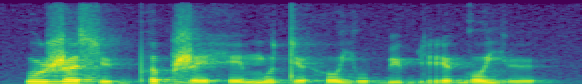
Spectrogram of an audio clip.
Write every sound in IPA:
u˥ʐə˥ sy˩bpʰə˥p ʐe˩he˩mu˥ tʏ˩ho˩ju˩ ɓy˥brʏ˥ɡo˥ jʏ˩

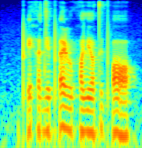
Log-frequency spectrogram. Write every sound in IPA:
pʼehɜde pʼɜɭuhɒlʲɒ t̪ɪpʼɒ

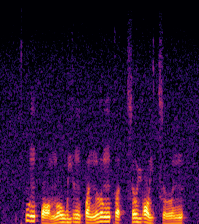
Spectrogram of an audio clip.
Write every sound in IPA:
kʷʰɪ˥ŋfɔː˨˩ n̪o˧wjɪ˧ŋ pɐ˨˥nlʊ˥ŋkɐ˨t̚ sɵ˥ɥ ɔː˨˧jt͡sɵ˨˧n

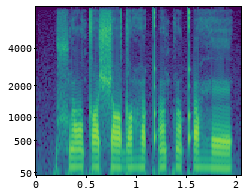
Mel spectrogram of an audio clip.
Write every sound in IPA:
sʷãtˤɛ ʃɛdˤuɦi qʼə̃kũqʼɘ ɦɛ

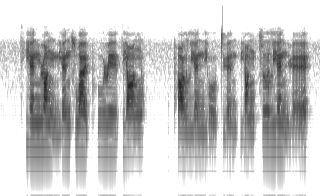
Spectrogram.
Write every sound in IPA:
t̪ʰjɛ˥nɻɑ˥˩ŋmjɛ˥n swa˥˩ɪ̯pʰu˥ɻe˥ɪ̯t̪jɑ˥ŋ | pʰɑ˥ʊ̯ljɛ˥njo˧˥ʊ̯ t̪ɥɛ˨˩npjɑ˥ŋ t͡sɤ˥ ljɛ˥˩nɥɛ˧˥

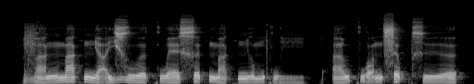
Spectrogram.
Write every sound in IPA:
va˨˦ŋma˦˥k̚ ɲa̰˧˥jɣu˧ə̯kwɛ˧xə˦˥t̚ ma˨˩k̚ɲo˧mkwi̤˨˩ | ʔa˨˦wkwɔ̰˧˥nsə˦˥p̚ xɨ˧ə̯

